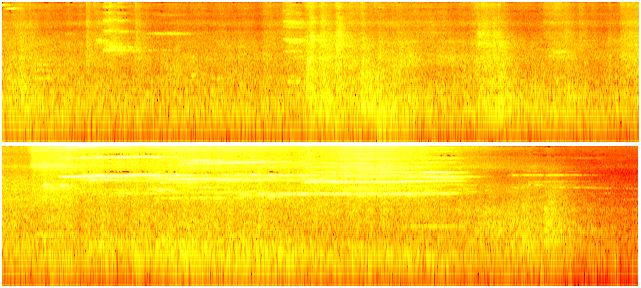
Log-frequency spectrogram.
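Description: Goods train of BTPN tank wagons rolling past: a steady rumble of wheels on rail, with high-pitched wheel squeal from about ten seconds in that fades a few seconds later. The noise drops away near the end.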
